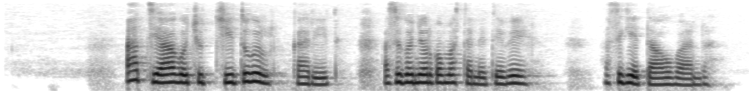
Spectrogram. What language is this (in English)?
Kalenjin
